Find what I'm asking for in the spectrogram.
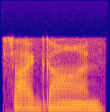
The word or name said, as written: Saigon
